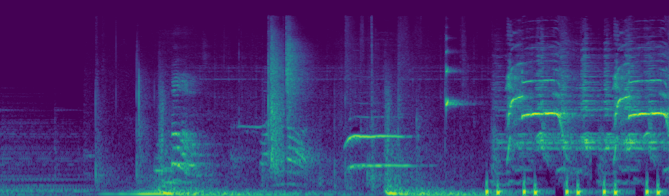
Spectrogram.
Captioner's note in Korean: 자신 있게 박수 치다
